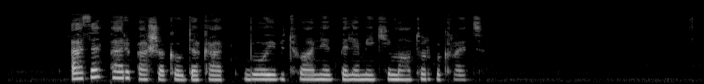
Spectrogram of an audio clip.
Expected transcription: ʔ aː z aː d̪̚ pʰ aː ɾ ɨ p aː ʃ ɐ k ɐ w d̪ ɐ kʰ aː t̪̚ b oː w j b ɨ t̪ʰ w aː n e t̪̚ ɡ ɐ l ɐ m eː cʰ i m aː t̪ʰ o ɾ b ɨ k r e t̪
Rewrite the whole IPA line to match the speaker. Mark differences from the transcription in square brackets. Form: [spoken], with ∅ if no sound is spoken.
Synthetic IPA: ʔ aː z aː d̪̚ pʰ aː ɾ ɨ p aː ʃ ɐ k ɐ w d̪ ɐ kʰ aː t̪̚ b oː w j b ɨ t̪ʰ w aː n e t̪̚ [b] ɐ l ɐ m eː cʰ i m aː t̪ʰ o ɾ b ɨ k r e t̪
